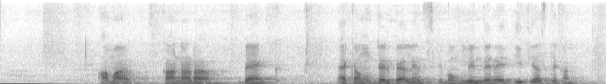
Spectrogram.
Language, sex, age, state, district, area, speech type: Bengali, male, 18-30, West Bengal, Bankura, urban, read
